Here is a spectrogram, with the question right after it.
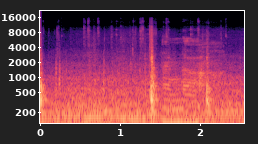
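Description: A pickup truck drives slowly along a rough, bumpy back road, with a low steady engine rumble, rattling and jangling from the cab, and a couple of sharp knocks as it jolts over rough spots.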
